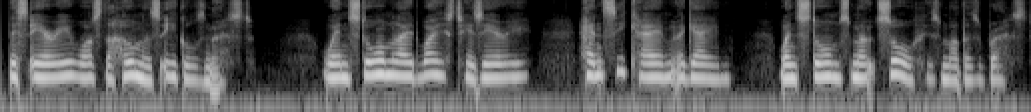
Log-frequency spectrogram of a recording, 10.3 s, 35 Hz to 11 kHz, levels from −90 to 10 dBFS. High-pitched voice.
Yes: high, 210 Hz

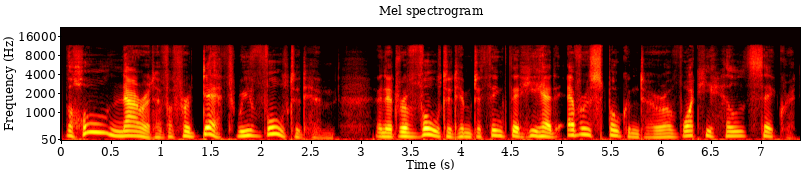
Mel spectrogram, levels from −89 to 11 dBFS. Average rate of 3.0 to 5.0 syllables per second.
No: 5.5 syllables/s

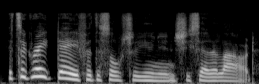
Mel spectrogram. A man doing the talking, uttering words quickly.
No: female; fast, 255 wpm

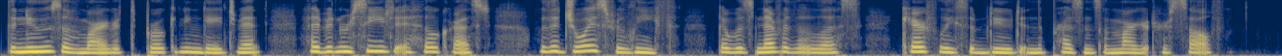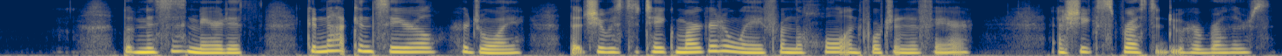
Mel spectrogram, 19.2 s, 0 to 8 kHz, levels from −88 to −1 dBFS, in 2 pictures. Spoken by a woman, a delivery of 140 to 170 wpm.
Yes: female; average, 165 wpm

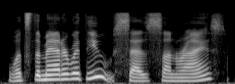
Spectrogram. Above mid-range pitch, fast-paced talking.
No: high, 210 Hz; average, 180 wpm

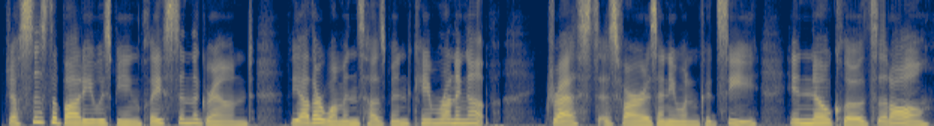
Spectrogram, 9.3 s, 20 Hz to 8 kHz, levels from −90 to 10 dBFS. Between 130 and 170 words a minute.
No: average, 185 wpm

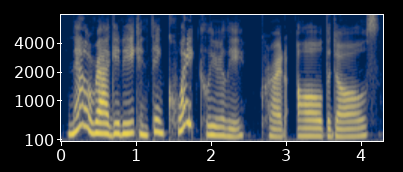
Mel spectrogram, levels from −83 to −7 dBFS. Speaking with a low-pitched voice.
No: high, 230 Hz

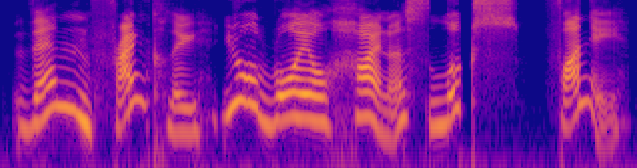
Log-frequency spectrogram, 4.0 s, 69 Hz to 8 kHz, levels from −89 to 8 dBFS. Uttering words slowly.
Yes: slow, 90 wpm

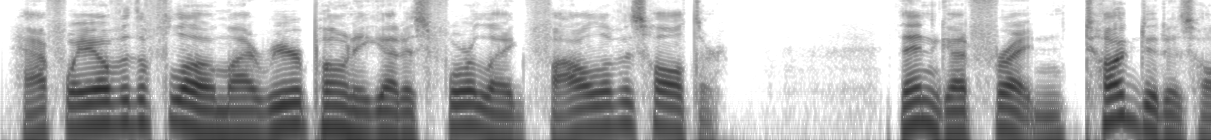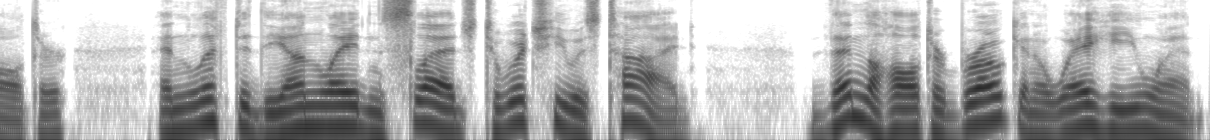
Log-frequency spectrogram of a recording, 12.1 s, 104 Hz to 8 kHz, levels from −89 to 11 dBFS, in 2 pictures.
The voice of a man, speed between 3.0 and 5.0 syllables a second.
No: male; 5.6 syllables/s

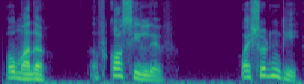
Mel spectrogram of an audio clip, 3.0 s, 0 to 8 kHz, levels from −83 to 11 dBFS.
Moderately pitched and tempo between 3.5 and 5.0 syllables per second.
No: medium, 150 Hz; 6.0 syllables/s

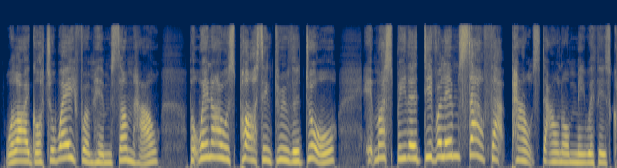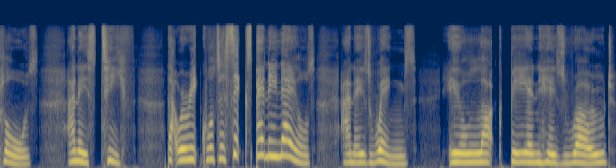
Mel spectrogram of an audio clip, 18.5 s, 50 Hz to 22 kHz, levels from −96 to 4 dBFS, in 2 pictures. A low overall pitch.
No: high, 235 Hz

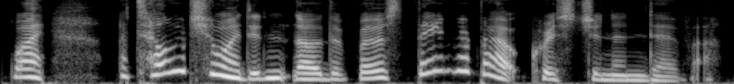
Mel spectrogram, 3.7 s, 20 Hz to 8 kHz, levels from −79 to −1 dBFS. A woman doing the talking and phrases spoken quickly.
Yes: female; fast, 215 wpm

